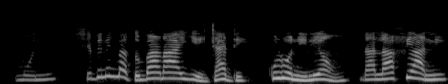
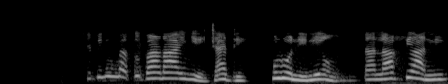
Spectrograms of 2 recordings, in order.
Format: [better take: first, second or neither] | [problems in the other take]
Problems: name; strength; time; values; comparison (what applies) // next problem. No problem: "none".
first | noise reduction (neural mask model DeepFilterNet 3)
